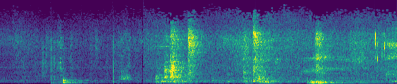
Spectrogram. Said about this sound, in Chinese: 好，如果没有的话，我们弟兄姊妹就可以把前面这个椅子摆一摆，围成一个圈，可以一起来分享讨论。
